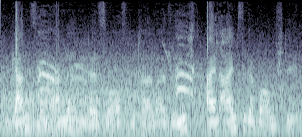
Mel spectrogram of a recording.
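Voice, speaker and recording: Loud background noise surrounds a man who talks at a moderate pace. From Germany. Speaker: resort guest; guest. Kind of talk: testimonial. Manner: halting, many fillers. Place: garden.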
